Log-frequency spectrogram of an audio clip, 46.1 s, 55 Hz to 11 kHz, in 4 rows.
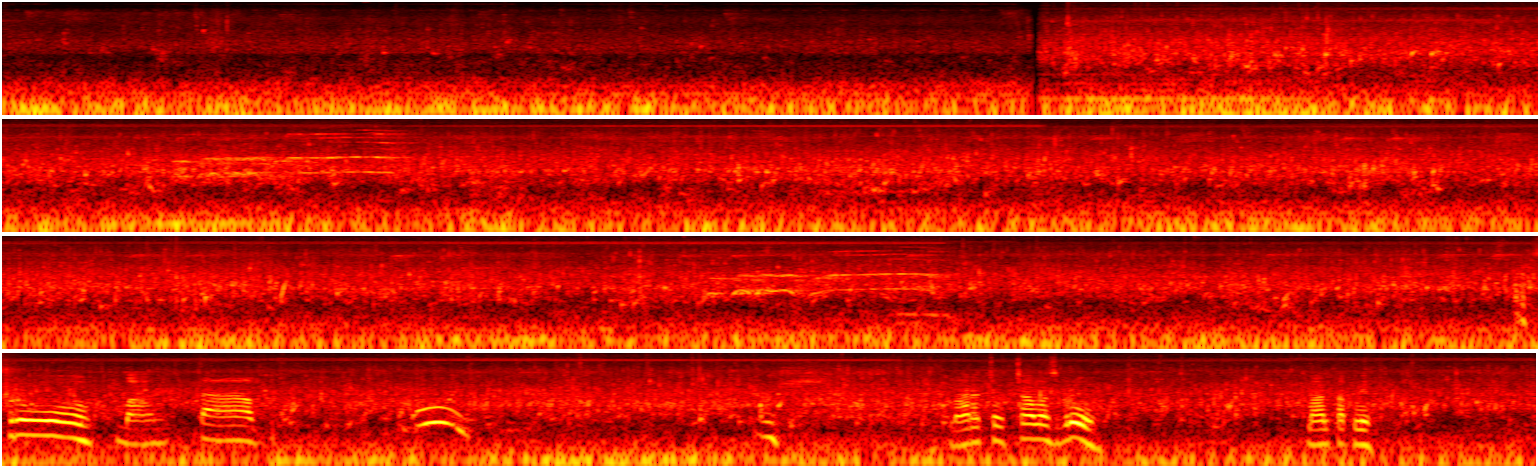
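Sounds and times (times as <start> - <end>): river water flowing: 7.7 - 46.0
rooster crowing: 12.8 - 14.7, 28.2 - 30.3.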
